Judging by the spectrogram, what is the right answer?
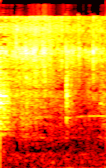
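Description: Sun-dried garlic rattling and crackling as it is handled, a dry continuous rustle with a few sharper clicks, close and alone.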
